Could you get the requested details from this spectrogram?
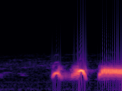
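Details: Spotted dove in 'thúc dút' style, used to provoke other doves: two short hoots, the second rising, followed by the start of a long, buzzy, level coo that is cut off.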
